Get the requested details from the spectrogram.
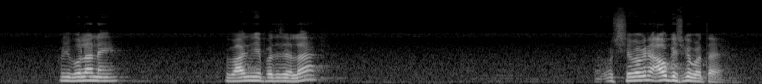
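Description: An elderly man speaks calmly nearby, in short phrases with pauses.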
